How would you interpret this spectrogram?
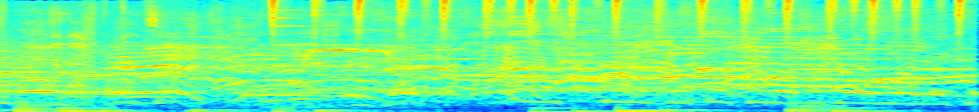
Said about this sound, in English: She smiles and the crowd goes wild.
